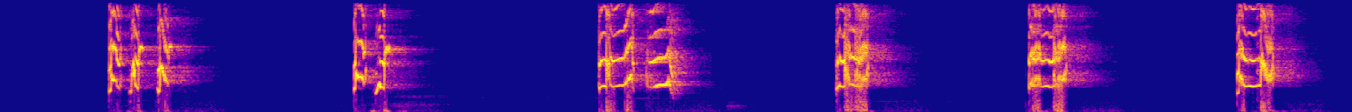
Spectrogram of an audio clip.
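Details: Lovebird with the 'koek' call, challenging a rival and rousing other lovebirds; six harsh, buzzy, high double-chirps spaced about a second apart against silence.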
